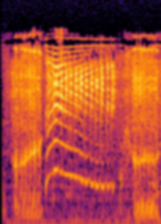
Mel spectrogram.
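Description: Comic snoring: a low, rough snore on the in-breath, then a high whistle that slides down in pitch for about a second on the out-breath. The next snore starts near the end.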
